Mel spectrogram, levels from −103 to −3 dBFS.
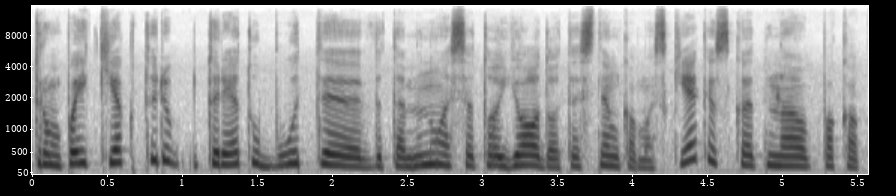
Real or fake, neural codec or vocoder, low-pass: fake; vocoder, 44.1 kHz, 128 mel bands every 256 samples, BigVGAN v2; 14.4 kHz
